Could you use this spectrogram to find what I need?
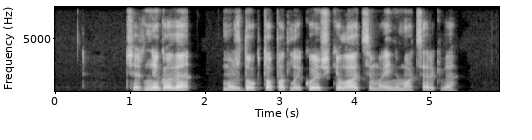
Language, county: Lithuanian, Kaunas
